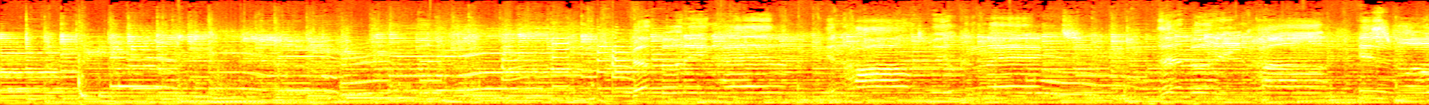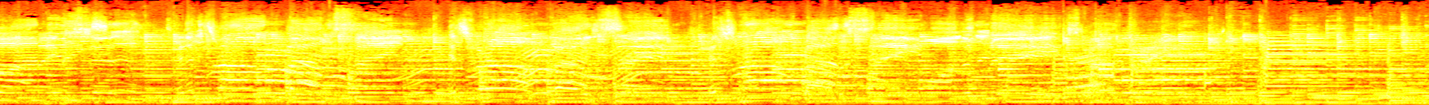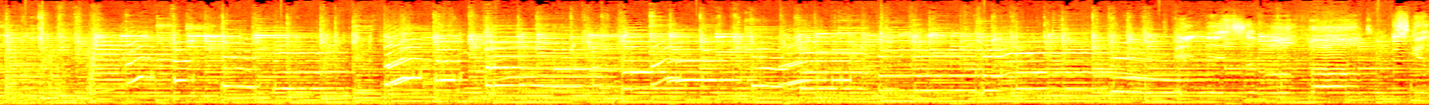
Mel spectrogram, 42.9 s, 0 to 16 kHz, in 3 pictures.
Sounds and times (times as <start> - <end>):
Music: 0.0 - 42.8.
